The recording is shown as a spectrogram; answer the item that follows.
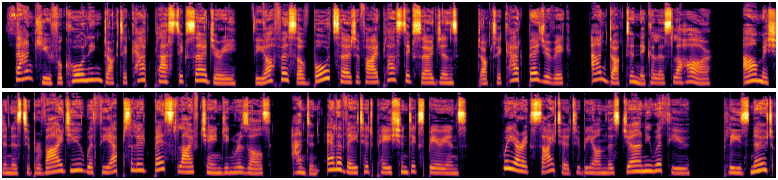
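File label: english international interactive voice response; Synchronsprecher aus Südafrika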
